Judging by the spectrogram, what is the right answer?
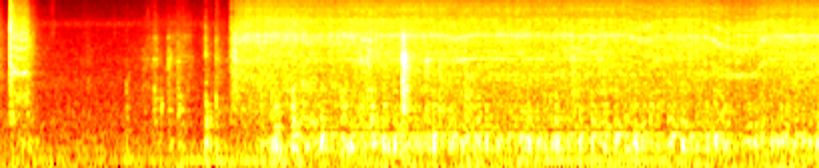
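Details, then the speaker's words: Brush on a drill spun through a clean rigid galvanized-metal dryer vent (Whirlpool Duet front-loader, cleaned a year ago, dog hair): after a quiet start, even rattle against bare metal; a dirty vent would sound muffled. "Yeah, it's pretty clean. You can hear it rattle around in there on the metal. If it was dirty, it wouldn't have a muffled sound."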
